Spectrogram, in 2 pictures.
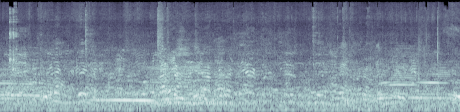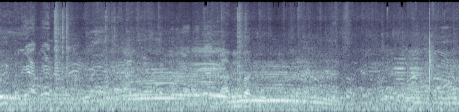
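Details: Cows with calves, including one calf said to be two days old, at Ambari cattle market in Dinajpur, Bangladesh; several drawn-out lowing moos rise and fall over busy crowd chatter and haggling voices.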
